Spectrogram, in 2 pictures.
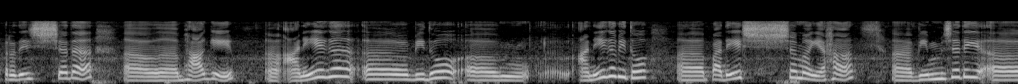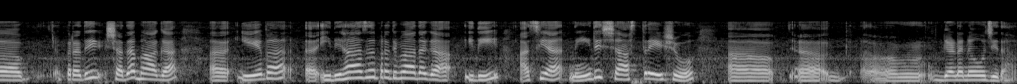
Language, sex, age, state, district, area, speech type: Sanskrit, female, 18-30, Kerala, Kollam, urban, spontaneous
